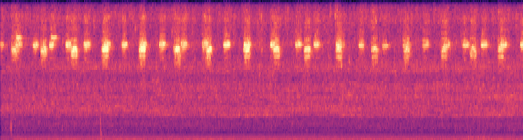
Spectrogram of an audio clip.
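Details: Striped ground cricket (Allonemobius fasciatus) chirping: short high pulses repeated about twice a second in an uneven rhythm, over a steady low hum.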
